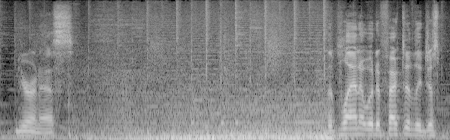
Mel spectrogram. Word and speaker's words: Uranus: Uranus is the correct pronunciation.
